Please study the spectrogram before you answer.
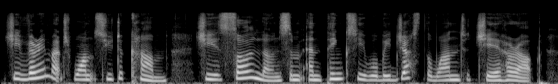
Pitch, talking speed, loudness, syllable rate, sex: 225 Hz, 235 wpm, -18 LUFS, 5.6 syllables/s, female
